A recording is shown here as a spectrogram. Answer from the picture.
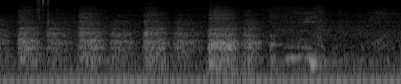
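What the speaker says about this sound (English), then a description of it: "Sounds like a herd of wild dogs" Several dogs pant steadily and quickly up close, a continuous breathy rhythm with no other sounds over it.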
